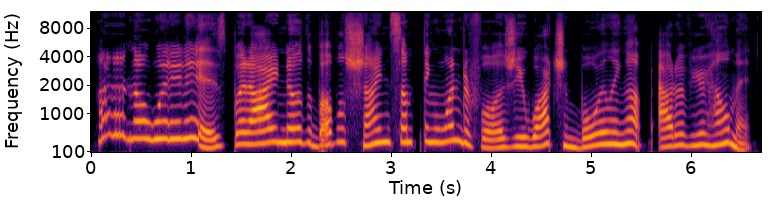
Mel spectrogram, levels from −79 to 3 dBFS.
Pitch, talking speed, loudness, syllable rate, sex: 290 Hz, 215 wpm, -16 LUFS, 5.1 syllables/s, female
